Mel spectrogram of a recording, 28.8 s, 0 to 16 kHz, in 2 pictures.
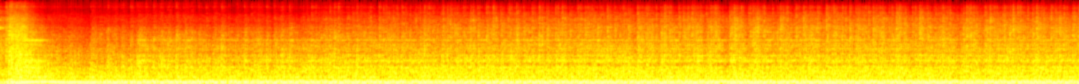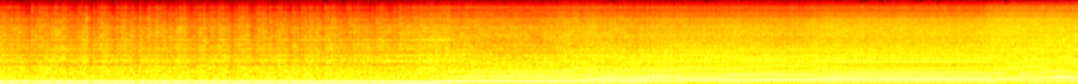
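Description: Ford 400 V8 with a hydraulic roller cam, running on an engine dyno through open headers. It holds a steady, heavy drone for about twenty seconds, then its revs climb in steps toward the end as the dyno pull sweeps up through the rev range.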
